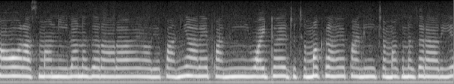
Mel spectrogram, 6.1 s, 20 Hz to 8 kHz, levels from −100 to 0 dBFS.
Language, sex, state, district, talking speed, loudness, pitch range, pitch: Hindi, female, Odisha, Malkangiri, 255 wpm, -13 LUFS, 290-305 Hz, 295 Hz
